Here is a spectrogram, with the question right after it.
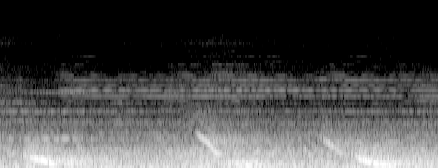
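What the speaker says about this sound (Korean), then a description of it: "이러한 소리로 푸른 고래들은 멀리 떨어져 있어도 서로 소통합니다." Blue whale calls echoing through the open ocean, several long descending moans sweeping downward one after another with pauses between, deep and resonant over a steady low underwater rumble.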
